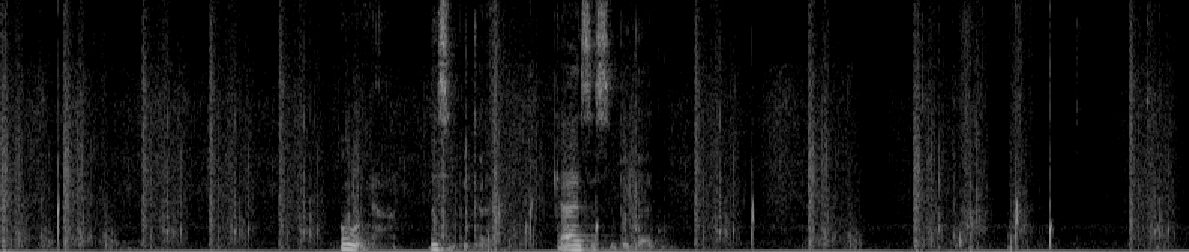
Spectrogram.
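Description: A shovel digs into dirt with repeated soft crunches.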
